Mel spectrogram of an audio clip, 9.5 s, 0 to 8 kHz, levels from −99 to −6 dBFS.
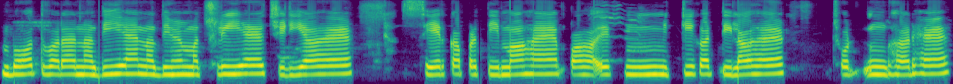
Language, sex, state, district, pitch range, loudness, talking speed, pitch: Hindi, female, Bihar, Muzaffarpur, 240-260 Hz, -13 LUFS, 140 wpm, 245 Hz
